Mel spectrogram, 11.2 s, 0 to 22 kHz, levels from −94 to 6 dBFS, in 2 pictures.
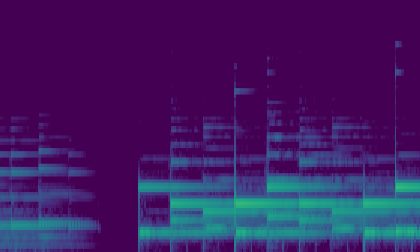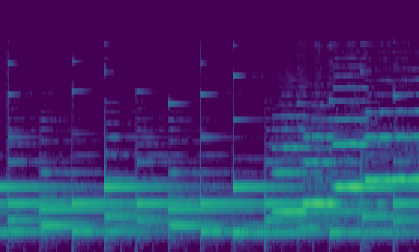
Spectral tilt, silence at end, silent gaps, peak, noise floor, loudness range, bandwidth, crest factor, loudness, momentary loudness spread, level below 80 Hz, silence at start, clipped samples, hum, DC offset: -4 dB/octave; 0 s; 1.34-1.82 s; -18 dBFS; -61 dBFS; 7 LU; 11 kHz; 14 dB; -33 LUFS; 13 LU; -84 dBFS; 0 s; under 0.1%; none; under 0.1%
